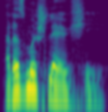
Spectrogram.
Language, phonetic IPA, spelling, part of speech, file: Russian, [rəzmɨʂˈlʲæjʉɕːɪj], размышляющий, verb, Ru-размышляющий.ogg
- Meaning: present active imperfective participle of размышля́ть (razmyšljátʹ)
